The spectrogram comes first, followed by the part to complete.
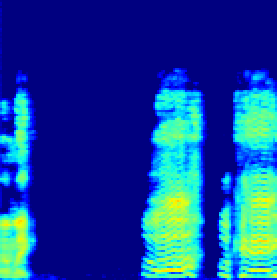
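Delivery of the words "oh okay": squeaky, very high, loud cartoon yelp. Retelling own past reply in a put-on voice: Morty voice. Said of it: "I totally Morty voice now".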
